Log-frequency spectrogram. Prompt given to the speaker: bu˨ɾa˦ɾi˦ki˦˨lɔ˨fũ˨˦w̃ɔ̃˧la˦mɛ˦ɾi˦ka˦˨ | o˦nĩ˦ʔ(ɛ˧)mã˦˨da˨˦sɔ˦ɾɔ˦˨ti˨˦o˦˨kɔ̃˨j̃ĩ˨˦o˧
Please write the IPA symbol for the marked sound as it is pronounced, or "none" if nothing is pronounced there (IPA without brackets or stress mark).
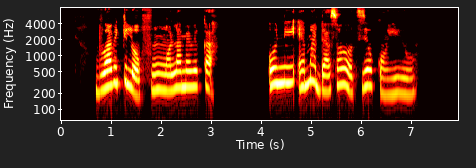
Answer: ɛ˧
